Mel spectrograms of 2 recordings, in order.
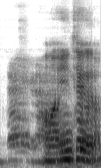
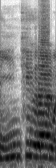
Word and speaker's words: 인테그랄: 읽을 때는 뭐라고 읽는다? 인테그랄, 또는 인티그랄 이렇게 읽는데, 인테그랄이나 인티그랄이나 똑같이 받아들이면 됩니다.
